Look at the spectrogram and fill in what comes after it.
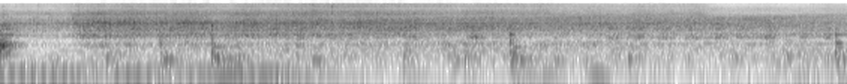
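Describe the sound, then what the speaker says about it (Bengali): Chopped onion sizzles loudly in oil in a pan, a dense continuous frying hiss with occasional stirring clicks and no talking. "এবার পেঁয়াজটা লাল লাল করে ভাজবো।"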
